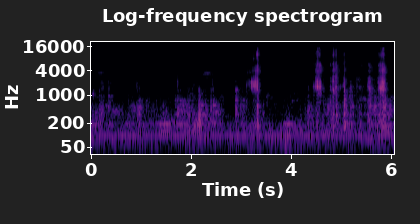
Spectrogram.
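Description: A hamster nibbling and chewing a piece of hamster muffin: faint, with a few short crunchy bites about halfway through and a cluster of them near the end.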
